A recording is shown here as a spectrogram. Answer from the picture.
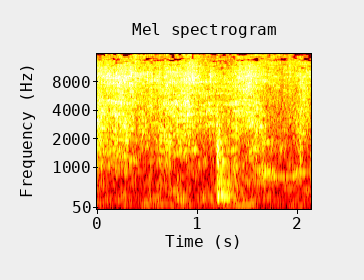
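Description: Wooden spatula stirring raw potato cubes and green beans in an oiled wok-style pan over a soft, steady sizzle of frying. One louder knock of the spatula against the pan comes about a second in.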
